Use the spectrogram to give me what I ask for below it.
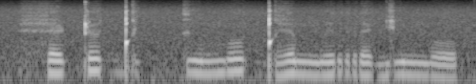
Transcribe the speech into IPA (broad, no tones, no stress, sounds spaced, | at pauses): h ɛ ʈ ə ɡ͡ǃ i kː ɨ m o ɡ͡ǃ ɛ m ɨ r ɛ ɡ i m o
